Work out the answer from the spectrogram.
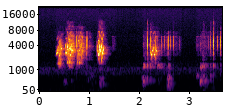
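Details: Budgerigar chattering in fast harsh chirps, followed by sequences of rapid clicking ticks and a few lower notes.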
